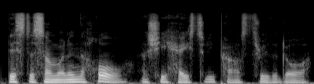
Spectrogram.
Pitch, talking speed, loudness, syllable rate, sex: 105 Hz, 265 wpm, -20 LUFS, 6.2 syllables/s, male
